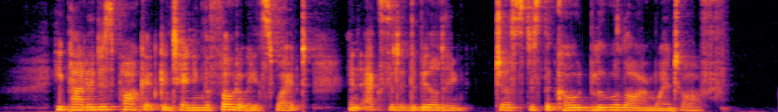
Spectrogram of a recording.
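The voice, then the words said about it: German accent. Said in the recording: “comments on your German accent, favourable ones”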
